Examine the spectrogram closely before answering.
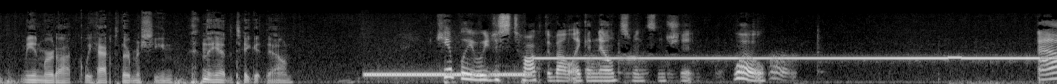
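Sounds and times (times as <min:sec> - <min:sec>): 
speech: 0:00.2 - 0:03.1, 0:04.4 - 0:08.0, 0:10.4 - 0:10.5
weird beep on a phone line: 0:04.3 - 0:10.5.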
